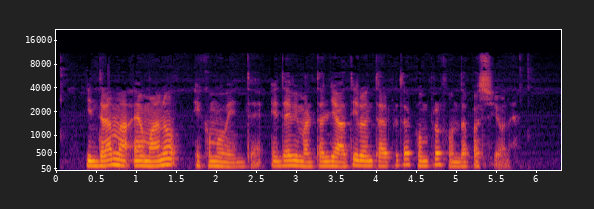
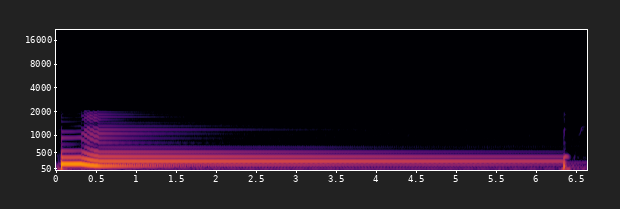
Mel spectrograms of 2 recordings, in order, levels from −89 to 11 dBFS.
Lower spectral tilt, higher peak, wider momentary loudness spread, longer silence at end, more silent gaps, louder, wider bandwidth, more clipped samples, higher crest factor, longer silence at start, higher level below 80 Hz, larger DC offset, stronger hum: second, -7.5 dB/octave vs -14 dB/octave; first, -2 dBFS vs -8 dBFS; second, 13 LU vs 22 LU; first, 0.6 s vs 0.25 s; neither; first, -18 LUFS vs -28 LUFS; first, 11 kHz vs 2 kHz; neither; about the same, 16 dB vs 20 dB; first, 0.4 s vs 0 s; about the same, -54 dBFS vs -50 dBFS; neither; neither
